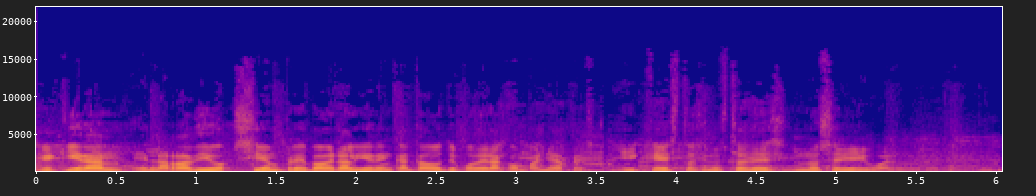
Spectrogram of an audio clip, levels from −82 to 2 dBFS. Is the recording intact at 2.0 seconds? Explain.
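Yes, the audio is intact at 2.0 seconds, with no dropout, click, distortion or other fault audible at that moment.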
